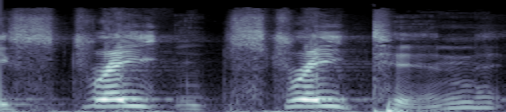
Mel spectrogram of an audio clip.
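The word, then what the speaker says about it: Straton: Stranton, okay, rhymes with Dayton. His name, so you really say Stratton. It rhymes with the word Dayton.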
